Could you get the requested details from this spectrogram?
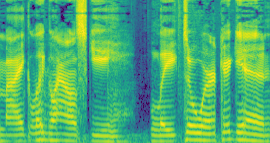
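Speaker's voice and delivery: very slow, dragging slug monster drawl. Showing the voice used to act like the slug, in a Monsters, Inc. slug voice. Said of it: "that's my voice I do when I'm trying to act like the uh the slug".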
